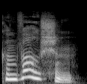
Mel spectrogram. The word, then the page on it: convulsion: British English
